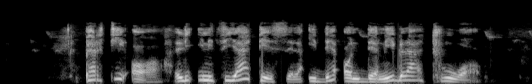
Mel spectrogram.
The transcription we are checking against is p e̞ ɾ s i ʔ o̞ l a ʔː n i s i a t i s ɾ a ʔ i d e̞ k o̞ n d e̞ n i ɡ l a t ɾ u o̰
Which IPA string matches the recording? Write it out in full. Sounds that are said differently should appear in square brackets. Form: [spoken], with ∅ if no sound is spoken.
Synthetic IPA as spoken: p e̞ ɾ [t] i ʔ o̞ l [i] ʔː n i [t͡s] i a t i s [l] a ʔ i d e̞ [ʔ] o̞ n d e̞ n i ɡ l a t ɾ u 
